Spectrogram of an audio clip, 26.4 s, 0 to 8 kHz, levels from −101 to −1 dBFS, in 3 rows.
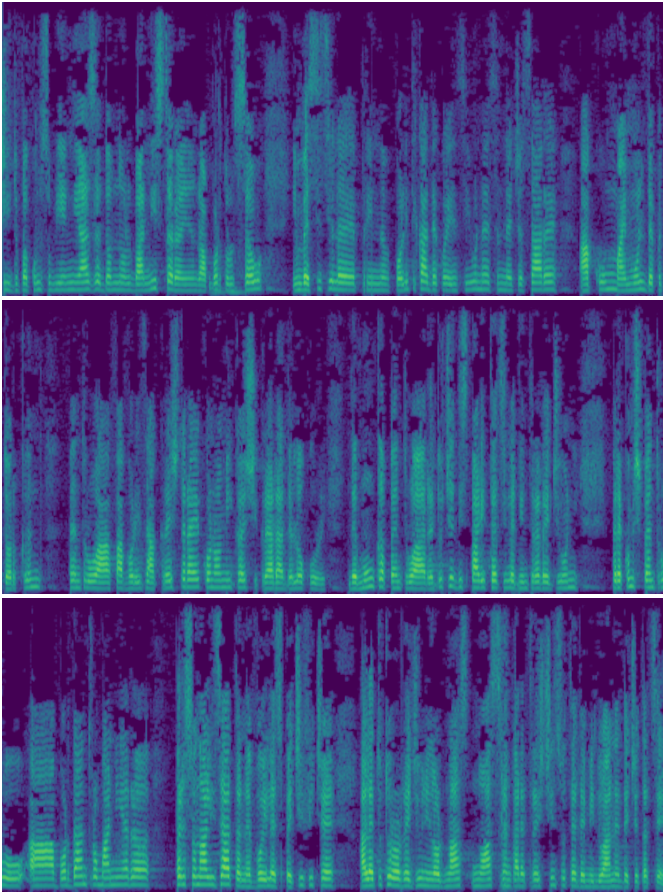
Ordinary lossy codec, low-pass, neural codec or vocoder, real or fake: none; none; none; real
